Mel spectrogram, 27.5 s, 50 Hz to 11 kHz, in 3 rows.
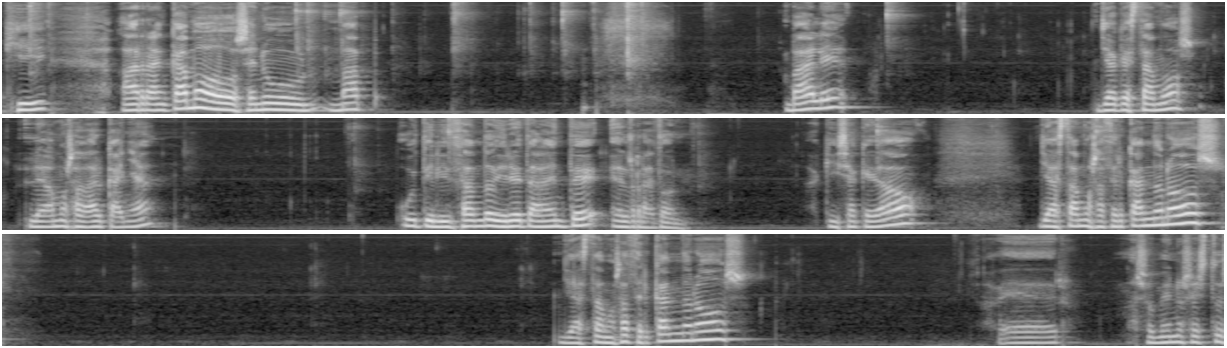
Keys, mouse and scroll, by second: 0.2 super+Return, 1.9-3.3 typing, 4.2 Right, 4.7 Return, 7.6-9.6 ctrl+scroll up 2, 9.6-11.8 scroll up 1, 12.7-13.6 scroll up 1, 13.6-14.4 scroll up 1, 14.4-15.7 scroll up 1, 15.9-16.6 scroll up 1, 16.6-17.4 scroll up 1, 17.5 scroll up 1, 20.8-22.2 scroll up 1, 22.2-22.8 scroll up 1, 22.8-26.7 scroll up 1, 26.7-27.2 scroll up 1, 27.2-27.5 scroll up 1.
